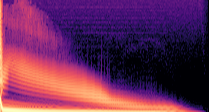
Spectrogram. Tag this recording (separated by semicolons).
sweep; electro; bass; dry; synth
